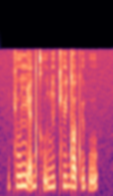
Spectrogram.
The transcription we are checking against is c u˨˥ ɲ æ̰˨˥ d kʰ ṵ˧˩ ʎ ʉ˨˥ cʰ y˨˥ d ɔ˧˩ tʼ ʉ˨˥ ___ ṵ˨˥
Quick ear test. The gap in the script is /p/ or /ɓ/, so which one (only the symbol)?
p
